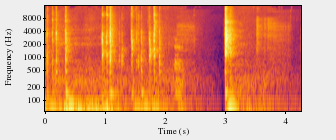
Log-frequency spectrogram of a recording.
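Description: Computer keyboard typing an AI image prompt, a quick clatter of keystrokes in uneven bursts, a brief pause, then a sharp key hit and a few more taps, close and fairly quiet.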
